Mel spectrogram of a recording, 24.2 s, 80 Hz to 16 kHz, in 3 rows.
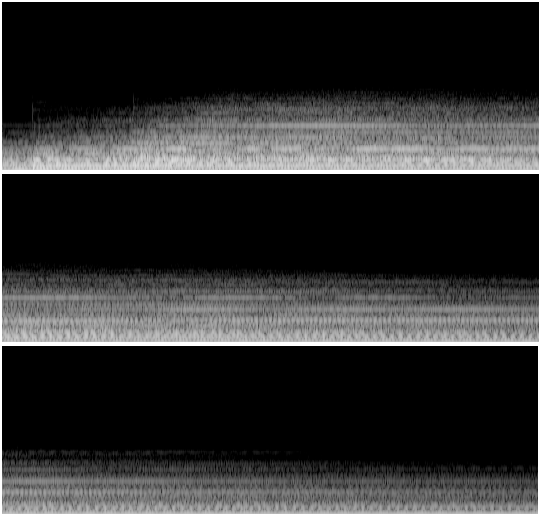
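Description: A 32-inch Tree of Life gong struck with a soft mallet about half a second in. It swells over the next couple of seconds, then rings on with deep, many-layered tones and a long sustain, slowly fading.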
